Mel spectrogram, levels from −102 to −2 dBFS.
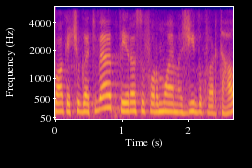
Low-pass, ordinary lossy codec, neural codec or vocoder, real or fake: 5.4 kHz; MP3, 48 kbps; codec, 24 kHz, 1.2 kbps, DualCodec; fake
